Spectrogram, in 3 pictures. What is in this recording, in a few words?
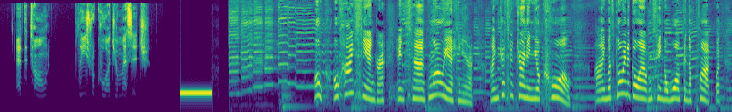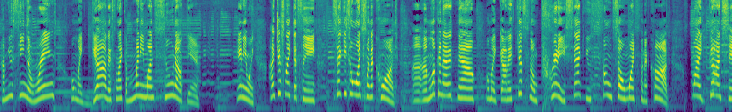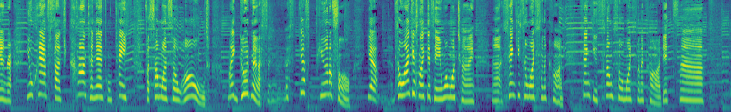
character voice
